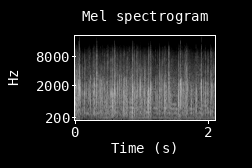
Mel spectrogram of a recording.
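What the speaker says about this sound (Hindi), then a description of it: "इसके लिए एक जोरदार तालियां" A crowd of students at a college farewell party claps loudly, a brief dense burst of applause lasting a couple of seconds.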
